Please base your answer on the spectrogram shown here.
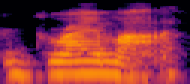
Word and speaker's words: grandma: okay grandpa or grandma we do not pronounce the d so we say grandpa grandpa or grandma grandma okay there is also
